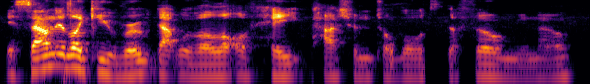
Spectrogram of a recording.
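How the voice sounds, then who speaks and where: A man's voice: on the low side, normal speed, sharp tone. A man with an English accent, chatting casually as a guest on a livestream. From England. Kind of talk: casual chat.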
